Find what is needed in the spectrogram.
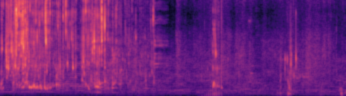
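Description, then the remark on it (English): Whiskey pours into a glass in a brief, splashy gurgle that trails off, followed by a few soft clinks and faint background voices. “Just pour me a glass.”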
